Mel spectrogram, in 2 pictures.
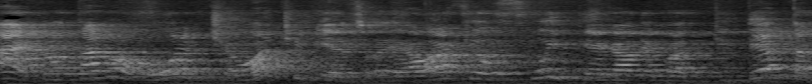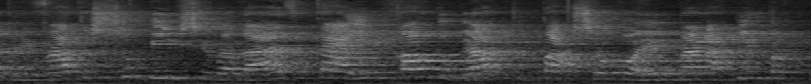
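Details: Acted Wernicke's aphasia in a Brazilian Portuguese comedy sketch: a male character gives fluent, empty, disconnected speech.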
